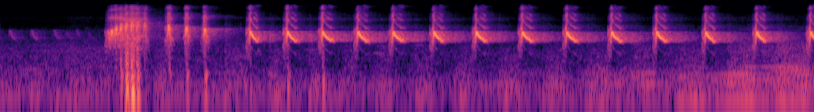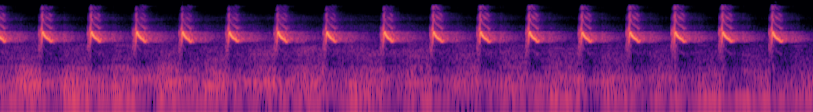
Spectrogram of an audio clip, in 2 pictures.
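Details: A loud harsh burst opens, then a sooty-headed bulbul keeps up a long, dense run of about thirty crisp falling chirps at a brisk pace. Fast varied 'kapas tembak' tutor song.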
